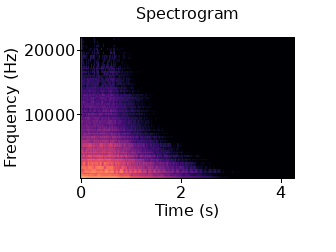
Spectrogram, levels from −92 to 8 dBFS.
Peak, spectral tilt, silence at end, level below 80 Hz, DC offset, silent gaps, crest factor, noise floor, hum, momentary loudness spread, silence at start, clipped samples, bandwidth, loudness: -4 dBFS; -6 dB/octave; 2.85 s; -28 dBFS; under 0.1%; none; 18 dB; under -90 dBFS; none; 20 LU; 0 s; under 0.1%; 10 kHz; -17 LUFS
